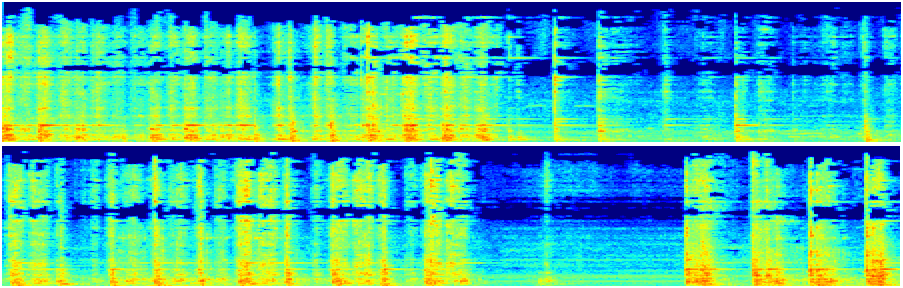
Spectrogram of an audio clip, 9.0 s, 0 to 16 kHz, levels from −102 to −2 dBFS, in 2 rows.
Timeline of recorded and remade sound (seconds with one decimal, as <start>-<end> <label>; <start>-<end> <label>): 0.0-1.7 remade; 1.7-7.0 recorded; 7.0-8.5 remade; 8.5-9.0 recorded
